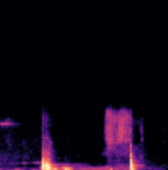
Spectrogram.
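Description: A handful of irregular knocks and clicks, about four in two seconds, one of them with a short hiss.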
